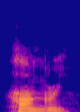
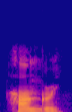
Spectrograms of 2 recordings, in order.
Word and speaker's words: hungry: Antes de continuar, es importante que no confundamos la pronunciación de la palabra Hungary, Hungría, con la pronunciación de la palabra hungry, hungry, que significa hambriento, siendo la clave para no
